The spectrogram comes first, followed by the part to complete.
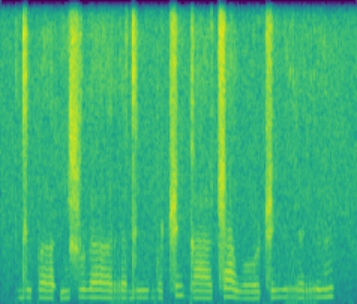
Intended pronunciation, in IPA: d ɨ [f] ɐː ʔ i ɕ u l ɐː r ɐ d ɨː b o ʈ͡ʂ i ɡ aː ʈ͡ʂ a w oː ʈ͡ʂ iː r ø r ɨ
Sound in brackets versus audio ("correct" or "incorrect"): incorrect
